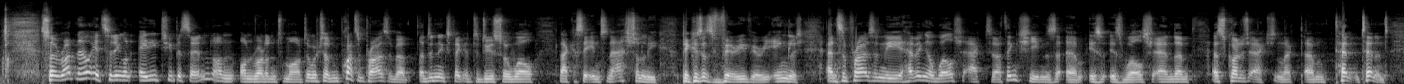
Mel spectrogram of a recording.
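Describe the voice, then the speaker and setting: Fast-talking man rambling through a review. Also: medium pitch. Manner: rambling, many fillers and restarts; chatty and enthusiastic. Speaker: video reviewer. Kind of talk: casual spoken review.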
